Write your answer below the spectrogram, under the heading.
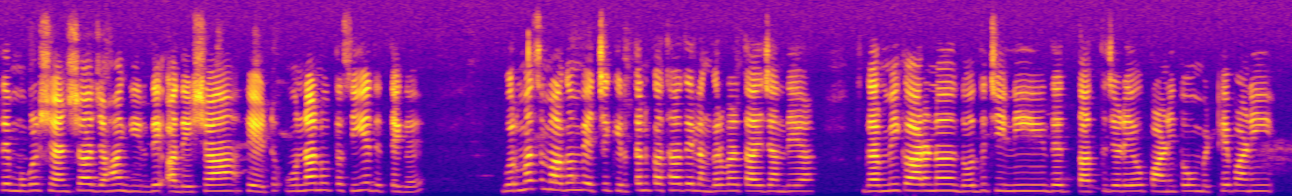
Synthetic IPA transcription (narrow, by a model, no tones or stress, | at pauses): t̪eːmʊɡəlʃɛ̃ːnʃaːd͡ʒəɦãːɡiːɾd̪eːʔaːd̪eːʃãːɦeːʈʊnãːnũːt̪əsiːd̪ɪt̪ːeːɡəeː | ɡʊɾməsəmaːɡəmʋɪt͡ʃkɪɾt̪ənkət̪ʰaːt̪eːləŋɡəɾʋəɾt̪aːeːd͡ʒãːnd̪eːaː | ɡəɾmiːkaːɾəɳd̪ʊd̪t͡ʃiːniːd̪eːt̪ət̪d͡ʒeːɽeːoːpaːɽ̃iːt̪õːmɪʈʰːeːp̬aːɽ̃iː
